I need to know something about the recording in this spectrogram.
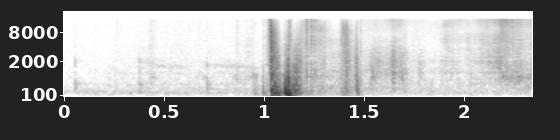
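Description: A plastic bottle knocks down onto a stone counter.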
